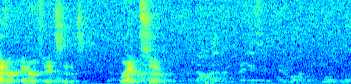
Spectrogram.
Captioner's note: voiceover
